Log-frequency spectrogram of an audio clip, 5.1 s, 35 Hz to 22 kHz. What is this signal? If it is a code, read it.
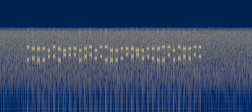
DTMF, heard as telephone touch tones, dialled by machine, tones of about 40 ms. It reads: 3522792*0018#49311508*48523#1685#9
